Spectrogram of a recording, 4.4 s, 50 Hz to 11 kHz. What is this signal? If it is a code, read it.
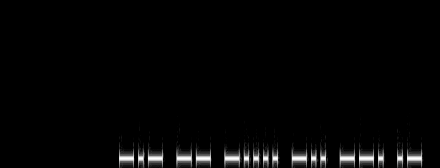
Morse code, heard as a keyed tone, about 25 wpm, 700 Hz. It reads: KM6DGA
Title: USA Call Signs - 6 Characters - 3x Character Spacing - 25wpm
